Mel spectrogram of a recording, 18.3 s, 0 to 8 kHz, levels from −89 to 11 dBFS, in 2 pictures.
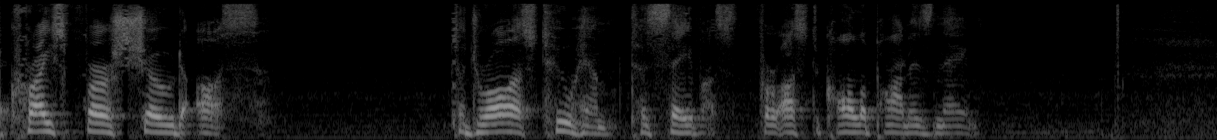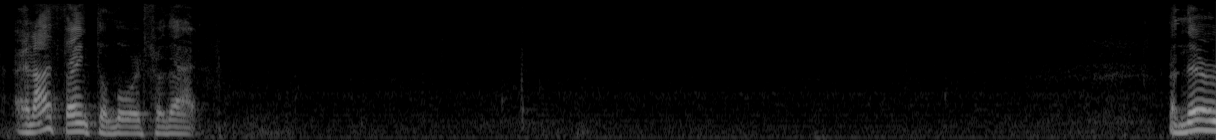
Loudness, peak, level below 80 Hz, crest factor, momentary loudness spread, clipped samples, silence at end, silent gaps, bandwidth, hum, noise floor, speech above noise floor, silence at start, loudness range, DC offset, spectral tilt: -40 LUFS; -22 dBFS; -76 dBFS; 22 dB; 16 LU; under 0.1%; 0 s; none; 7.6 kHz; none; -75 dBFS; 35 dB; 0 s; 8 LU; under 0.1%; -5.5 dB/octave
